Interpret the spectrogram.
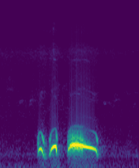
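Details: A single cooing phrase from a female spotted dove, used to stimulate males: two brief rounded notes, then a long, smooth coo that drifts slightly lower at its end, in a quiet setting.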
